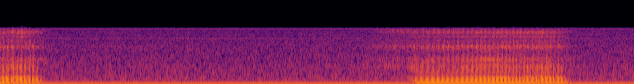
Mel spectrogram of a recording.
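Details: A man snoring loudly in sleep: low, rattling snores on the in-breath with quiet gaps between them, and a faint room hum behind.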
